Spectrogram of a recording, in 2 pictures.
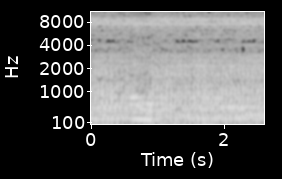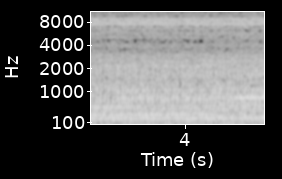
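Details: Yamaha RX King two-stroke, warmed up after daily carburetor tuning, exhaust test: a loud crisp buzz that holds steady and even with no misfire or stumble. This is clean, normal running.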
